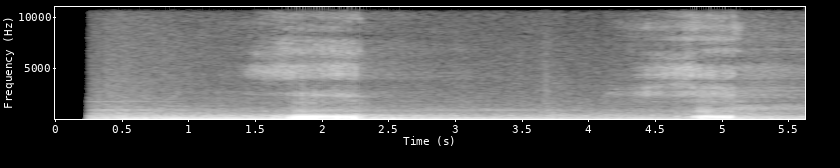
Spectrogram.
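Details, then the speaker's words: French Bulldog snoring while asleep, only warming up before louder snoring: low, buzzing snores, two rattling in-breaths about three seconds apart with soft breathing between. "never seen a dog snore, and he's just warming up. This ain't nothing."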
